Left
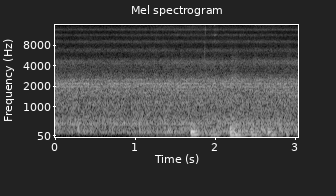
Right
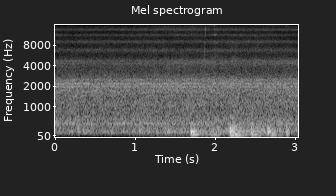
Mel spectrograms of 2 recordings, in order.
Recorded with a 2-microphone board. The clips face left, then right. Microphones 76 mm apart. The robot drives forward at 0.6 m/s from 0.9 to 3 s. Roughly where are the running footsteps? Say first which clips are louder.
Right 3 dB; centre.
